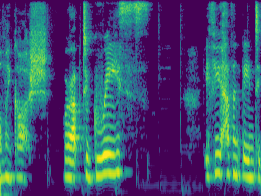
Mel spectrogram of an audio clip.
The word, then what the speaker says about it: Greece: So we have one long sound of the vowel sound here because there is just one syllable. Greece, E, Greece, Greece. The final S consonant sound.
